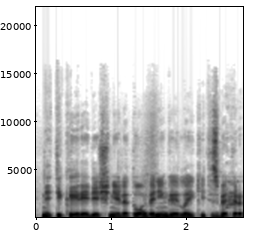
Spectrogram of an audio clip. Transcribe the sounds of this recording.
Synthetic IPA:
nʲɛt̪ʲɪkːɐɪɾʲeːd̪ʲɛʃʲɪnʲeːlʲiɛt̪oːʋʲɪnʲiŋɡɐɪlˠɐɪkʲiːt̪ʲɪsbʲɛt̪ɪɾ

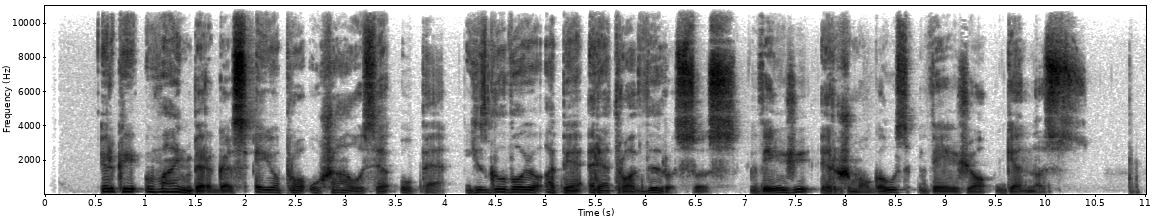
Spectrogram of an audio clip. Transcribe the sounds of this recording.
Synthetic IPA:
ɪɾkɐɪʋɐɪnʲbʲɛ̰ɾʲɡɐ̰seːjoːpɾoːʔʊʃɑːlˠʊsʲɛʊpʲɛ̰ | jɪs̬ɡɐlˠʋoːjoːʔɐpʲiɛɾʲɛt̪ɾoʋʲɪɾʊsʊ̰sʋʲeːʒʲiːɪɾʒmo̰ːɡɐʊsʋʲeːʒʲoːɡʲɛnʊ̰s

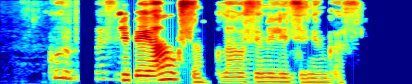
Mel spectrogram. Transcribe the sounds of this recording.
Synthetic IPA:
kʊɾpɐt͡ʃʲɪbʲɛɪɐʊksɐklˠɑˑʊsʲeːmʲɪlʲɪt̪sʲɪnʲɪŋkɐs

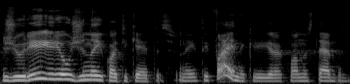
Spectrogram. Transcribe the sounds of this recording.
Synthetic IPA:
ʒʲuːɾʲɪɪɾjɛʊʒʲɪnɐɪkoːt̪ʲɪkʲeːt̪ʲɪsʒ̥ʲɪnɐɪt̪ɐɪfɐɪnʲɪkɐɪiːɾɐkoːnʊsʲt̪ʲæːbʲɪn

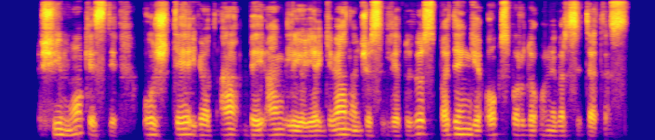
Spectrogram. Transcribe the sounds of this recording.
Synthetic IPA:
ʃʲiːmoːkʲɛsʲt̪ʲiː | ʊʃt̪ʲeːjoːt̪ɑːbʲɛɪʔɐˑŋɡlʲɪjoːjɛɡʲiːʋʲæːnɐnʲt͡ʃʲʊslʲiɛt̪ʊʋʲʊspɐd̪ʲɛŋʲɡʲeːʔɔːksfɔɾd̪oːʔʊnʲɪʋʲɛɾʲsʲɪt̪ʲɛt̪ʰɐs

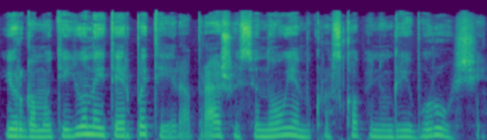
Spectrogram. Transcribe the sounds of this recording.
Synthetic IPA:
jʊɾɡɐmoːt̪ʲiːjuːnɐɪt̪ʲɛɪɾpɐt̪ʲɪiːɾɐ̰pɾɑːʃʲoːsʲɪnɐʊjɛmʲɪkɾoskoːpʲɪnʲuːɡɾʲiːbuːɾuːʃʲiː

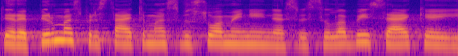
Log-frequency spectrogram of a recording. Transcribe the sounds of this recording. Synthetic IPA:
t̪ɐɪiɾɐpʲirmɐspʲɾʲɪst̪ɑːt̪ʲiːmɐsʋʲɪsuɔmʲɛnʲeɪnʲɛsʋʲɪsʲɪlˠɑːbɐɪsʲæːkʲɛ

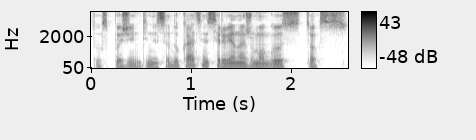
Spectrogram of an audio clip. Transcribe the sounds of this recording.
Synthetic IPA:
t̪oːkspɐʒʲɪnʲt̪ʲɪnʲɪsɛd̪ʊkɑːtt͡sʲɪnʲɪsɪɾʋʲiɛnɐsʒmoːɡʊst̪oːks

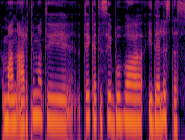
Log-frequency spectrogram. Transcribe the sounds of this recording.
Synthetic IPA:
mɐnʔɐ̰ɾʲt̪ʲɪmɐt̪ɐɪt̪ɐɪkɐt̪jɪsɐɪbʊʋoːɪd̪ʲɛɐlʲɪst̪ɐs

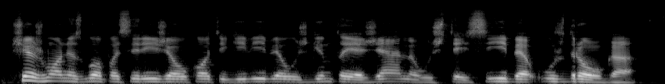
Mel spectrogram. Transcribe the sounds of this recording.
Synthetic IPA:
ʃʲɛʒmoːnʲeːsbʊʋoːpɐsʲɪɾʲiːʒʲɛːɒʊkoːt̪ʲiɡʲiːʋʲiːbʲeːʊʒʲɡʲɪmt̪ɐjɛʒʲæːmʲeʊʃt̪ʲɛɪsʲiːbʲeʊʒd̪ɾɒʊɡɑː

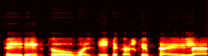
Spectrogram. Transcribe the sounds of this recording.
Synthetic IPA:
t̪ɐɪɾʲɛɪkt̪ʊʋɐlʲd̪ʲiːt̪ʲɪkɐʃkɐɪp̚t̪ɑɛɪlʲæ

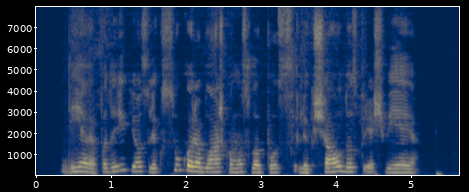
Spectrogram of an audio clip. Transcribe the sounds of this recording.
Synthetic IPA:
d̪ʲiːɛʋʲɛpɐd̪ɐɾʲiːt̪joːslʲɪksuːkoːɾʲɛblˠɑːʃkoːmʊslˠɐpʊslʲɪkʃʲɛˑʊd̪ospʲɾʲiɛʃʲʋʲeːjɛ̰

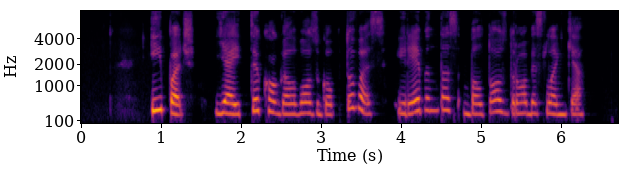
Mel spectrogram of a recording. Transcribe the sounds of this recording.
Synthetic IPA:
iːpɐt͡ʃ | jæɪt̪ʲɪkoːɡɐlˠʋoːs̬ɡoːpt̪ʊʋɐs | iɾʲeːbʲɪnt̪ɐsbɐlˠt̪oːsd̪ɾoːbʲeːslˠɐŋʲkʲɛ

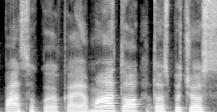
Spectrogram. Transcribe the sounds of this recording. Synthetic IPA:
pɑːsɐkoːjoːkɑːjɛːmɑːt̪oːt̪oːspɐt͡ʃʲoːs

